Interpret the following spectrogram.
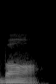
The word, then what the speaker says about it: Baal: It is pronounced Baal.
